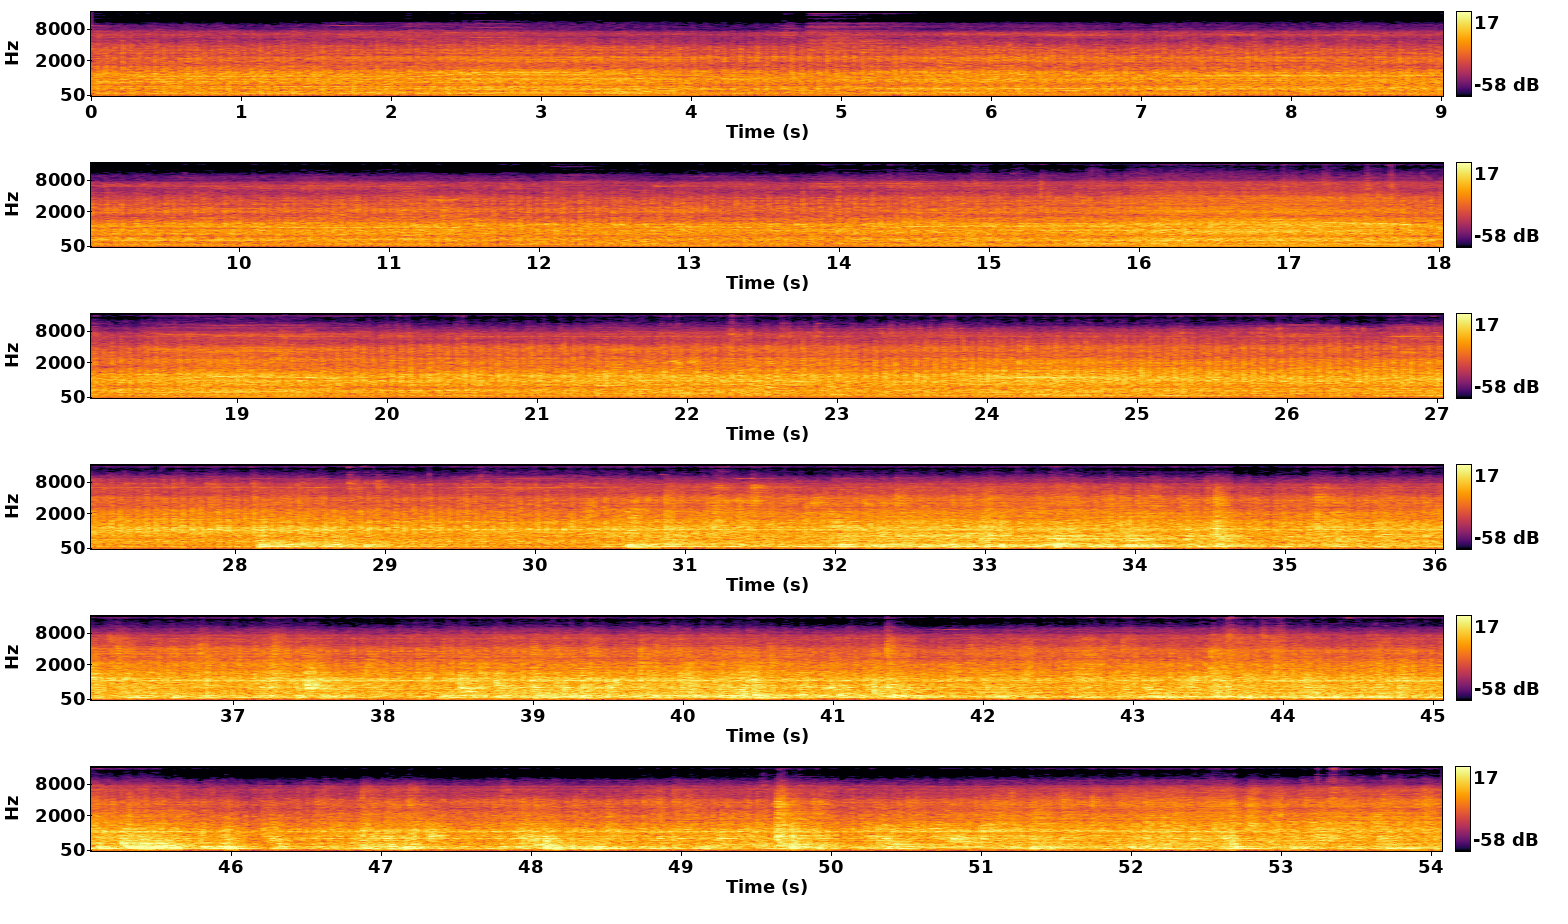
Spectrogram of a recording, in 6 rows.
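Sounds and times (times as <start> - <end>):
diesel engine working under load: 0.0 - 54.0
metallic clanks and rattles: 9.6 - 54.0.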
